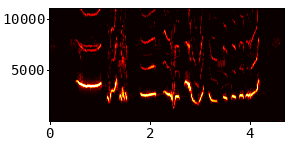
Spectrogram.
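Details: Oriental magpie-robin (kacer) singing, a recording used to lure other birds into answering: a long pure whistled note, then a quick series of rising and falling whistles, slurred notes and short chirps, over a faint low hum.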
